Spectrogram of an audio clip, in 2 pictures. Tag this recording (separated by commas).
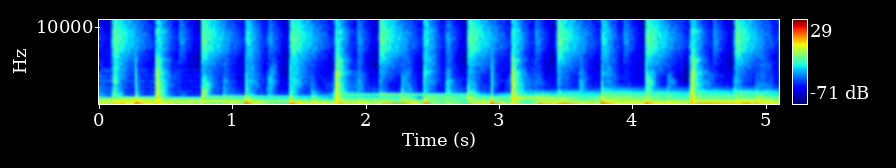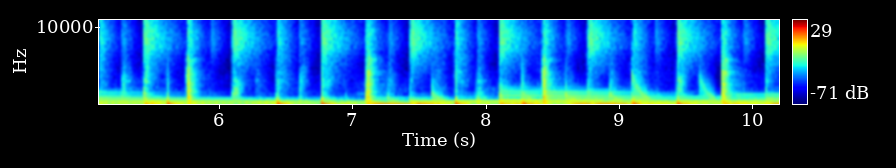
Music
